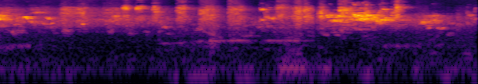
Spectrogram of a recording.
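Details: Budgerigars eating their favorite food, giving a steady stream of soft, warbling chirps and chatter, high-pitched and busy, with brief scratchy notes and quiet clicks in the background.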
